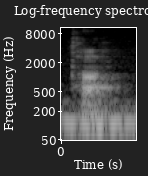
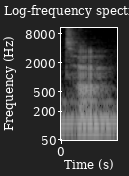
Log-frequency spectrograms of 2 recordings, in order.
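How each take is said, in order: First: The t is pharyngealized, with a darker back quality. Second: The t is ejective, with a sharp popping release. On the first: "pharyngeals or velarized consonants" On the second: "I would say they're pronounced as ejectives"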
